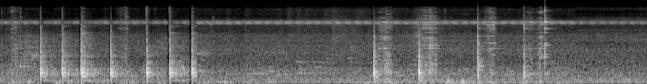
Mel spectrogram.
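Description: A knife chops rapidly on a cutting board.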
